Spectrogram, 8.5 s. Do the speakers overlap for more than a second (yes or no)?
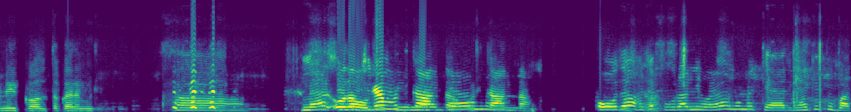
yes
